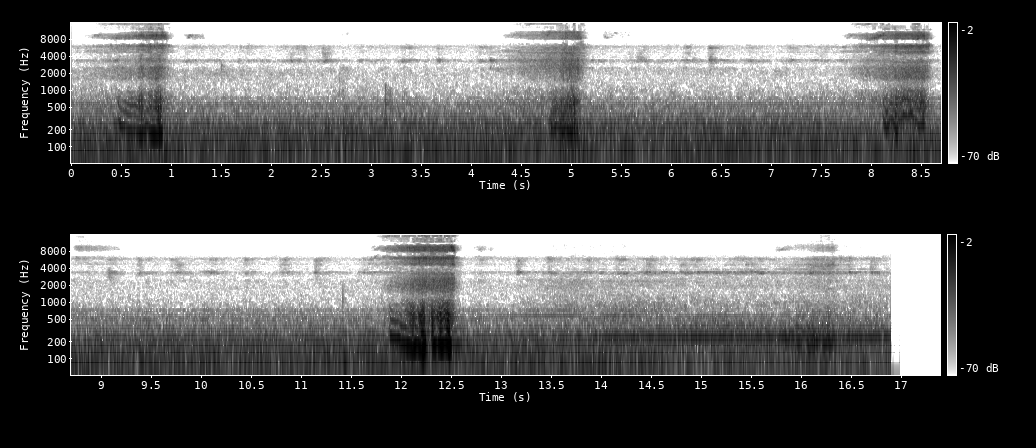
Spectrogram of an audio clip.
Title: Cavalian puppy snoring on my lap /膝の上でいびきをかく子犬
